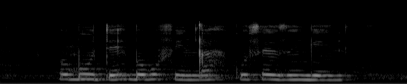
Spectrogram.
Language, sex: Zulu, female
